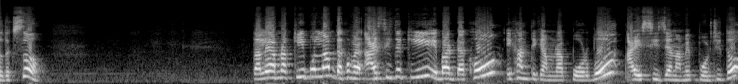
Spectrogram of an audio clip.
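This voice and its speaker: A young woman teaching a live online class, chatty and constantly checking in with students. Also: sits high. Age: young adult. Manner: chatty, quizzing students with "clear?". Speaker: admission test tutor.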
